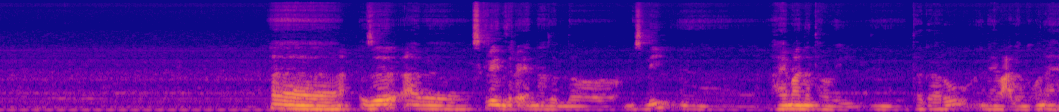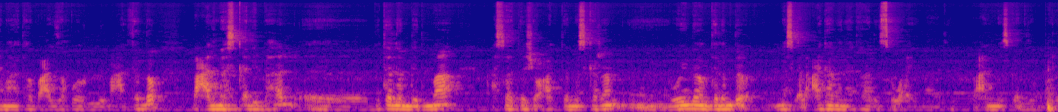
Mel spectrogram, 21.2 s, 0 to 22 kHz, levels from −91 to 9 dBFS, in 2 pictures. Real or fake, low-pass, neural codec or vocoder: real; 19.8 kHz; none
